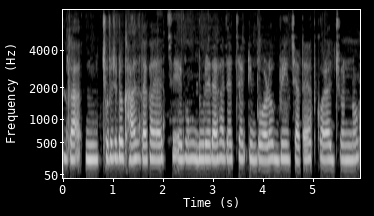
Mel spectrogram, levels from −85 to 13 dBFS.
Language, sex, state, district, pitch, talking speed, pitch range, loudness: Bengali, female, West Bengal, Paschim Medinipur, 235 Hz, 170 wpm, 230-245 Hz, -16 LUFS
